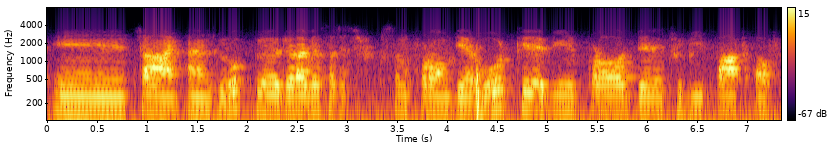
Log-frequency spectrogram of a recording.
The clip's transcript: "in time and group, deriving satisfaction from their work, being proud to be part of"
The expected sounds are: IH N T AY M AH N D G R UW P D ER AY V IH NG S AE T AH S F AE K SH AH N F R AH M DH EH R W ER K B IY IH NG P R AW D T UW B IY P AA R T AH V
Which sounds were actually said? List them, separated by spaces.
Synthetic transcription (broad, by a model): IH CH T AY AH N D G R UW P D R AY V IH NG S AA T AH S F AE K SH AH N F R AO M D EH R W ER K B IY IH NG P R AW D T UW B IY P AA R T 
